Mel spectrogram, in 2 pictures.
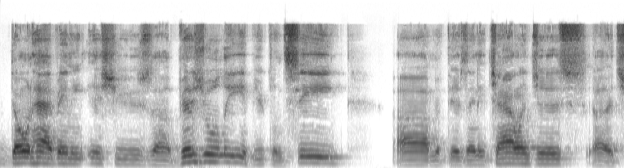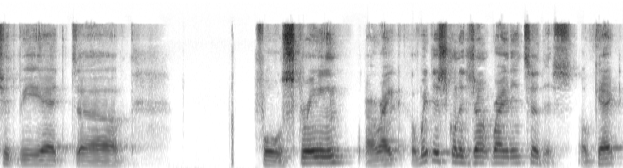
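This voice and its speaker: A man's voice: lowish voice, slow pace, mellow. A man with sinus congestion and a slightly nasal voice, giving an affable, upbeat business webinar presentation over a video call. He leans heavily on filler words.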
